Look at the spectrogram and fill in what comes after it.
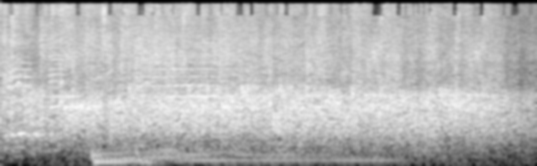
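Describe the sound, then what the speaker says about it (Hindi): An audience breaks into loud, dense clapping in a comedy sketch, sustained applause for about four seconds with a low musical sting underneath and no talking. "चलो अब आप लोग ताली मारो।"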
